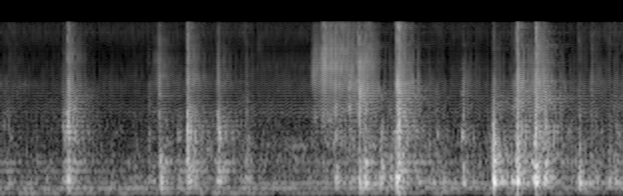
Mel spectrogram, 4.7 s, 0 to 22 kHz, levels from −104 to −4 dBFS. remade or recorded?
remade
